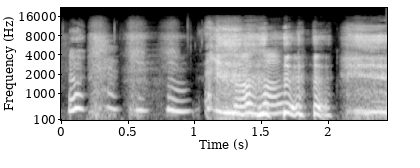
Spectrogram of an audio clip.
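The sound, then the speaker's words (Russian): A voice mimics quiet sobbing, imitating friends crying near the end of a film at a birthday party: a few short, shaky whimpering catches, then a longer wavering, trembling wail, all fairly soft, with no other sounds around it. “И я такая разворачиваюсь, друзья, вы что, плачете?”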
